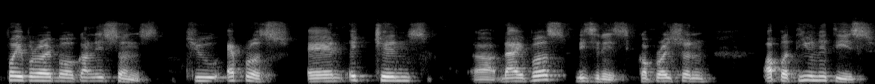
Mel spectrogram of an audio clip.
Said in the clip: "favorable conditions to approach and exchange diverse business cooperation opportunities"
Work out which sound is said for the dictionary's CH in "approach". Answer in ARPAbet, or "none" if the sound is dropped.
S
